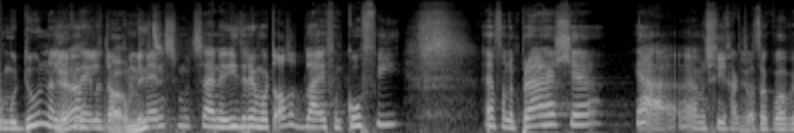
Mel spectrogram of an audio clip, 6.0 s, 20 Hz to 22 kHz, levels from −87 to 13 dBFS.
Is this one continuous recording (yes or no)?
yes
